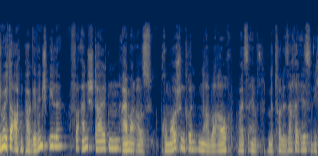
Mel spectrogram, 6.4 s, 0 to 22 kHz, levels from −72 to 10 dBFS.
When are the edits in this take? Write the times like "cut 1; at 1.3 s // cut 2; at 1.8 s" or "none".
none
